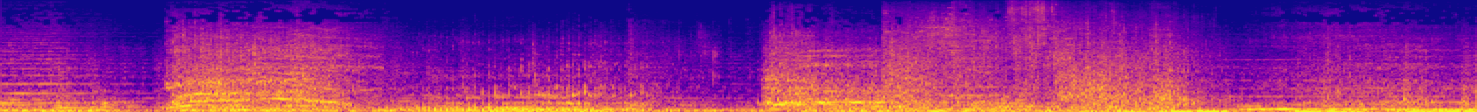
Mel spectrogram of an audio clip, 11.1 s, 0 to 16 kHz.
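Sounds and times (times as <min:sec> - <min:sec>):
dragon roar: 0:01.2 - 0:06.6.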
